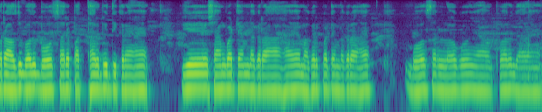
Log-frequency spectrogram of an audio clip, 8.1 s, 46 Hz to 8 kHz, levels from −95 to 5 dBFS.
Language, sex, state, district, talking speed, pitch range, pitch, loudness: Hindi, male, Punjab, Pathankot, 205 wpm, 125-130 Hz, 130 Hz, -16 LUFS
